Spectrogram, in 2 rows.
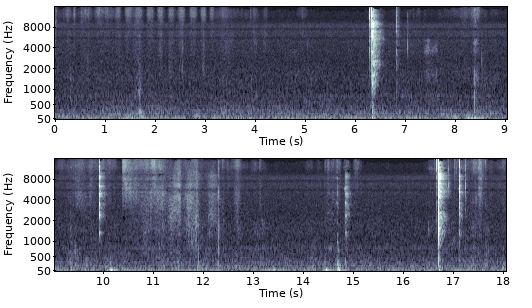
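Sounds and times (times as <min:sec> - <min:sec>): nail clippers clicking: 0:16.6 - 0:17.3.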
